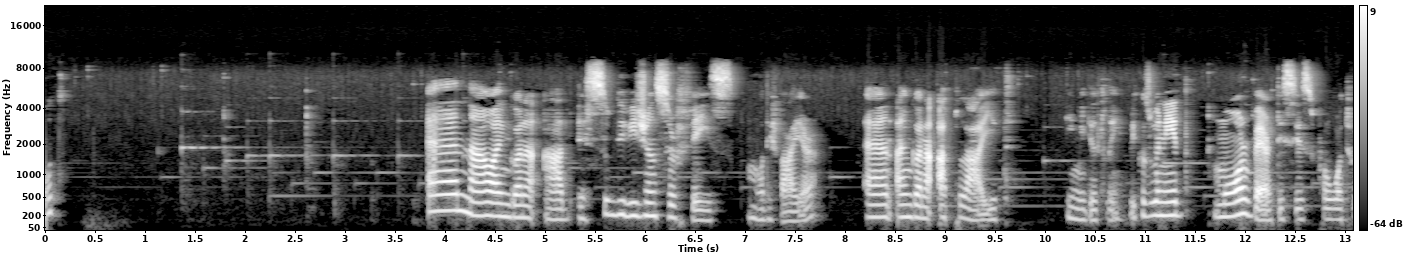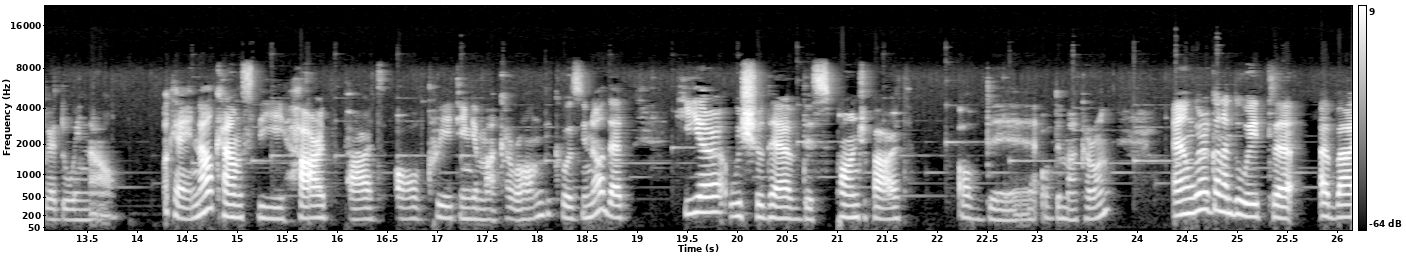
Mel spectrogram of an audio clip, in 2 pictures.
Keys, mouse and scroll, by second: 1.2 scroll down 2, 1.4-3.3 middle drag, 3.3 click, 4.2-6.9 drag, 6.9-8.5 scroll up 2, 8.5-10.7 drag, 10.7 Tab, 11.3 middle click, 12.0-12.6 scroll up 1, 12.6-13.1 scroll up 1, 13.1 middle click, 13.6 Tab, 13.9-14.7 scroll up 1, 14.7-16.5 scroll up 1, 16.6-18.2 shift+middle drag, 18.2-18.8 scroll up 2, 18.8-21.1 middle drag, 21.1-21.8 scroll down 2, 21.8-22.3 scroll up 1, 22.3-23.4 middle drag, 23.4-23.9 scroll down 1, 23.9-25.4 shift+middle drag, 25.4-26.1 scroll up 2.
